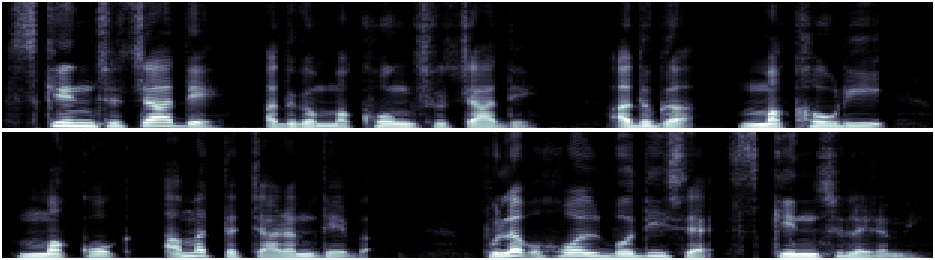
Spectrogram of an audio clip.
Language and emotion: Manipuri, neutral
